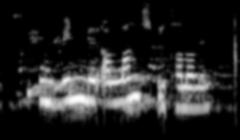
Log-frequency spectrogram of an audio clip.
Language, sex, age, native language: Icelandic, male, 11, Icelandic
